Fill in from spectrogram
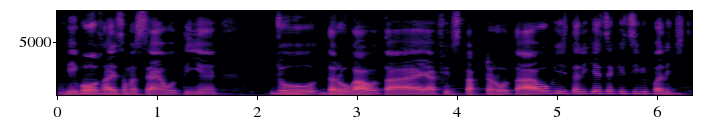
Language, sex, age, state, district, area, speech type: Hindi, male, 18-30, Uttar Pradesh, Prayagraj, urban, spontaneous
